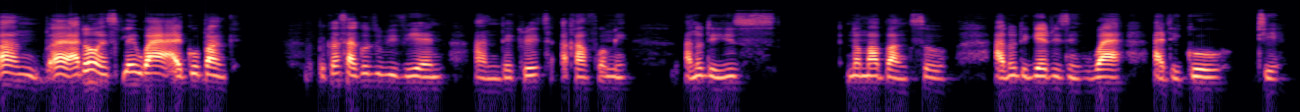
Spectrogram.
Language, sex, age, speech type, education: Nigerian Pidgin, male, 15-29, spontaneous, tertiary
